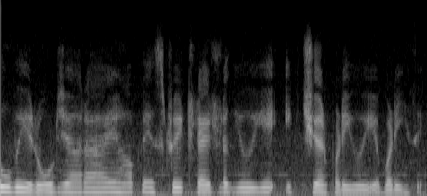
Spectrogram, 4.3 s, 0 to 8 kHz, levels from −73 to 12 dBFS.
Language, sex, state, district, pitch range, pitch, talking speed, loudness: Hindi, female, Himachal Pradesh, Shimla, 175-195 Hz, 185 Hz, 280 wpm, -17 LUFS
